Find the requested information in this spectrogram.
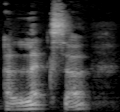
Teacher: A falling intonation at the end of the utterance, often with a stress on the middle syllable, Alexa, corresponded with moments where something was already happening.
